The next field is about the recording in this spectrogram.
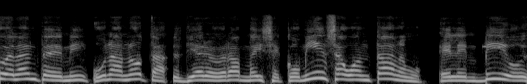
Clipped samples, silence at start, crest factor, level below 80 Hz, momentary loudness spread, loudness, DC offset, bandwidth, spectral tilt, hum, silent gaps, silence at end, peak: under 0.1%; 0 s; 12 dB; -60 dBFS; 3 LU; -27 LUFS; under 0.1%; 10.5 kHz; -6 dB/octave; none; none; 0 s; -14 dBFS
